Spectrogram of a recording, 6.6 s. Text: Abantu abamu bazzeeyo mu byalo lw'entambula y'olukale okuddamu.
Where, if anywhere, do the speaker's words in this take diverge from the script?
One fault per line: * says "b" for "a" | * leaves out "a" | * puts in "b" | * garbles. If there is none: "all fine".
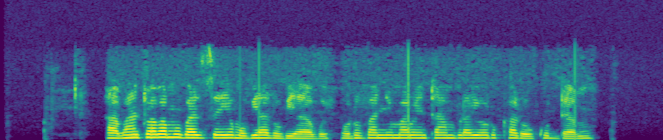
* puts in "byabwe oluvannyuma"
